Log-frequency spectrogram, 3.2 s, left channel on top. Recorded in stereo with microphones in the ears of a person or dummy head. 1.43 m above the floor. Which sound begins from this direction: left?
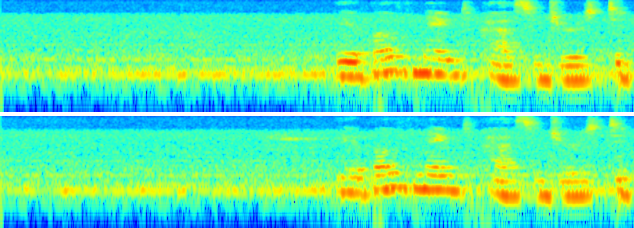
A woman speaking, at 1.7 s.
